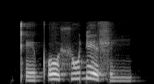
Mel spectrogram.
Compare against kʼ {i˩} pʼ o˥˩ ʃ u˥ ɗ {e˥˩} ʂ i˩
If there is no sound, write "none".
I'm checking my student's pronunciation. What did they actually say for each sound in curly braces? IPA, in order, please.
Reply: e˩, e˥˩

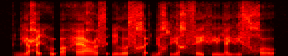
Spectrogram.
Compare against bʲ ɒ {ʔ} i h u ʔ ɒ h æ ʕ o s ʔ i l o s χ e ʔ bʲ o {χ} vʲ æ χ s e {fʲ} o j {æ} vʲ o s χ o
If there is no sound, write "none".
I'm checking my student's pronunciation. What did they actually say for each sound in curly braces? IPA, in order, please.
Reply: ħ, χ, fʲ, æ

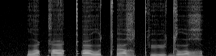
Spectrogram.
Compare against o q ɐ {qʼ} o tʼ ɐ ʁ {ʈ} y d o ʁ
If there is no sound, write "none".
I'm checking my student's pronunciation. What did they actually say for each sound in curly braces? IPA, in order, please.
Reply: qʼ, tʼ

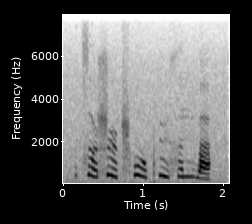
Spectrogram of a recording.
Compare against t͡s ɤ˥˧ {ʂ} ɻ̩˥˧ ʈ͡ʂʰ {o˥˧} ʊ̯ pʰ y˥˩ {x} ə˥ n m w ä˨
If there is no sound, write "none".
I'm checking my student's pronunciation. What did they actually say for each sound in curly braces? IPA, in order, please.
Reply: ʂ, o˥˧, x

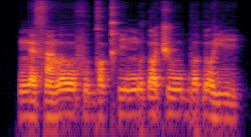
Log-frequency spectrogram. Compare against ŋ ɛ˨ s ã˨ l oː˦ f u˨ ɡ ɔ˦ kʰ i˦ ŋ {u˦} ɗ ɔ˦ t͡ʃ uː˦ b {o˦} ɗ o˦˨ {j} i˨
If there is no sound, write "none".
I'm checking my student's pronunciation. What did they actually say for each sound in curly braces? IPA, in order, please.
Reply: u˦, o˦, j

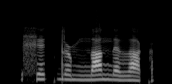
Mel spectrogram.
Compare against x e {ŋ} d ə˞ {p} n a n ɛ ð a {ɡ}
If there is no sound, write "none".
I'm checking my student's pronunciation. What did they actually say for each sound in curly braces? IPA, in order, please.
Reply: k, m, k

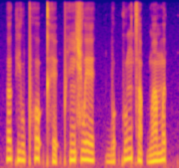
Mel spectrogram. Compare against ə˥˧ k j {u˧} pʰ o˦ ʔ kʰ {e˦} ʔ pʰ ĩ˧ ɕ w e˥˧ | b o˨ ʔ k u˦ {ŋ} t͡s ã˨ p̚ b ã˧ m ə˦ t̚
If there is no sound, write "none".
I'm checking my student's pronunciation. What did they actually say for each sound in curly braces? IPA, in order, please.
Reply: u˧, e˨, ŋ

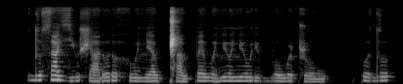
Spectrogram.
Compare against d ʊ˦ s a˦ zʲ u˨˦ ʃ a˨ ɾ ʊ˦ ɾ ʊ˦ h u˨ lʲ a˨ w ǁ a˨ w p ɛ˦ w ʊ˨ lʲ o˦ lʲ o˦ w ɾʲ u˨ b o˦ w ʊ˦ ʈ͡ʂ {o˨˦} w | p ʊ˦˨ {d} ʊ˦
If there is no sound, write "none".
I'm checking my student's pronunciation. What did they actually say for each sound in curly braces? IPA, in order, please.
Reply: o˨, d

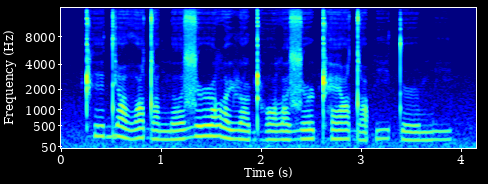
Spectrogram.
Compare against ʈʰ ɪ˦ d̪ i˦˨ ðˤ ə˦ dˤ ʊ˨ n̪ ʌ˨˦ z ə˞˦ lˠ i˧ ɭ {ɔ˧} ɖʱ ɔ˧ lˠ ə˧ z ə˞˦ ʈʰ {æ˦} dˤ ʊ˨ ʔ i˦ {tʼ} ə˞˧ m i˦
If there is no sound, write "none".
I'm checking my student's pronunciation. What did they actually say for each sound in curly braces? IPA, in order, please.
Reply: ɑ˧, æ˦, t̪

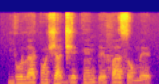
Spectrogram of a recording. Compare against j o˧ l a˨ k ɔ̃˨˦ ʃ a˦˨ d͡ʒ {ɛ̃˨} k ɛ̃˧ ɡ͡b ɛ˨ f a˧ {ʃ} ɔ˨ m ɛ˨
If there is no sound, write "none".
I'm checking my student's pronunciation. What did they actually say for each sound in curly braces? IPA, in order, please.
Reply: ɛ˨, s

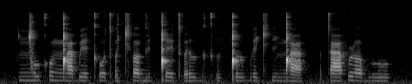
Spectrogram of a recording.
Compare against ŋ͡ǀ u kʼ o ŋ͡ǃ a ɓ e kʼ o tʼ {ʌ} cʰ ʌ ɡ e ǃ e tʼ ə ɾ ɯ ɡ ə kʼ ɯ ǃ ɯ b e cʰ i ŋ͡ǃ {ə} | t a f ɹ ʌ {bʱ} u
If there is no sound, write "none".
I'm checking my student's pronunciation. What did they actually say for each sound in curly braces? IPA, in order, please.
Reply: ʌ, a, bʱ

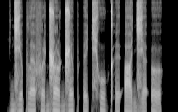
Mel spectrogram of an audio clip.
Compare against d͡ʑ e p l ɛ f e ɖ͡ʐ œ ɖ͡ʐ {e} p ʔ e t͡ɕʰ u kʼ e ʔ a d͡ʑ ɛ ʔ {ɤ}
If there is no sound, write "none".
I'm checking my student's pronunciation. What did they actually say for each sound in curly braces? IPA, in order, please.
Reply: e, ɵ

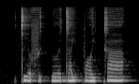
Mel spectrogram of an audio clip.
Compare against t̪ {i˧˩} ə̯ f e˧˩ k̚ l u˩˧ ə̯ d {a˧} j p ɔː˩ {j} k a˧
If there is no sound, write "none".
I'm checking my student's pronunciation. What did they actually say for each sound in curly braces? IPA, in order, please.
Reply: i˧˩, a˧, j

